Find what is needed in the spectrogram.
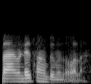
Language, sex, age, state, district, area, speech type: Marathi, male, 18-30, Maharashtra, Hingoli, urban, conversation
